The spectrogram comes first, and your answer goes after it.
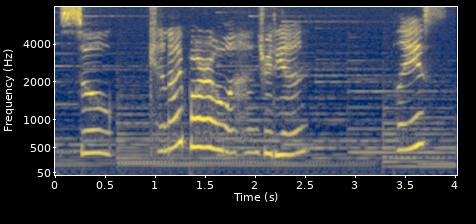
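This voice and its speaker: A woman voicing a sweet, airheaded anime girl in a cutesy, childlike way for a visual novel fan dub. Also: very high voice. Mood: pleading. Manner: cutesy, slow, pleading. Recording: music bed under the voice. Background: background music.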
